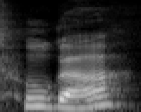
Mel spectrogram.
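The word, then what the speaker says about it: hygge: the little book of what looks like hi to me but it's Huga and that's the Danish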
